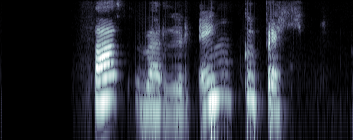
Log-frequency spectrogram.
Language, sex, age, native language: Icelandic, male, 9, Icelandic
